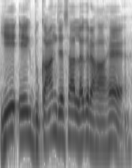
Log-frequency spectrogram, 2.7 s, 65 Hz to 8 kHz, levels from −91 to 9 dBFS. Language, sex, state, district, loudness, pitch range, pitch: Hindi, male, Arunachal Pradesh, Lower Dibang Valley, -15 LUFS, 140-160 Hz, 155 Hz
